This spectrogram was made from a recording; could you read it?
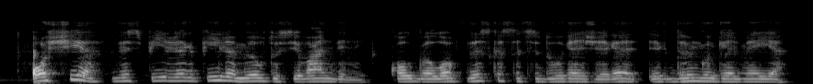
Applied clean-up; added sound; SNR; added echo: none; none; none; reverberation time 0.3 s.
